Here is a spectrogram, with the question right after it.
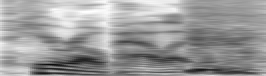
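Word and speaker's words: gyropalette: It's called a gyro palette. – Jamie, I think it's actually pronounced hero palette.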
